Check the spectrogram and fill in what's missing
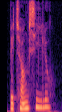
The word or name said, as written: betonsilo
